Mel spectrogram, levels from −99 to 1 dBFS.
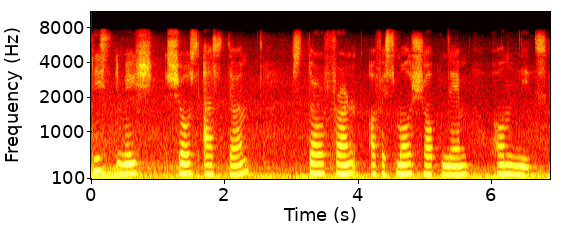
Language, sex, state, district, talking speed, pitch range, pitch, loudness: English, female, Nagaland, Dimapur, 120 wpm, 170-185 Hz, 180 Hz, -17 LUFS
